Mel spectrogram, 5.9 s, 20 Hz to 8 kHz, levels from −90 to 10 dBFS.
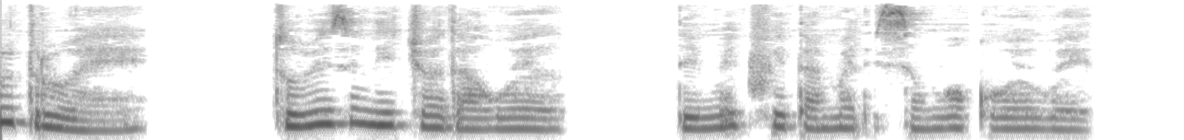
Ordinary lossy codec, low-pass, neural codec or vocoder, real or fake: MP3, 32 kbps; 7.2 kHz; none; real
